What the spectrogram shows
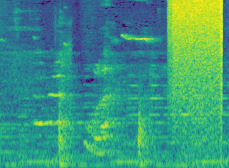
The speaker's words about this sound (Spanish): La Candy se puso a aspirar.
